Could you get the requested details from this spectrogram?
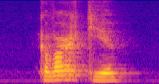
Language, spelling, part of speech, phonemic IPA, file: Dutch, kwarkje, noun, /ˈkwɑrkjə/, Nl-kwarkje.ogg
- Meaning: diminutive of kwark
